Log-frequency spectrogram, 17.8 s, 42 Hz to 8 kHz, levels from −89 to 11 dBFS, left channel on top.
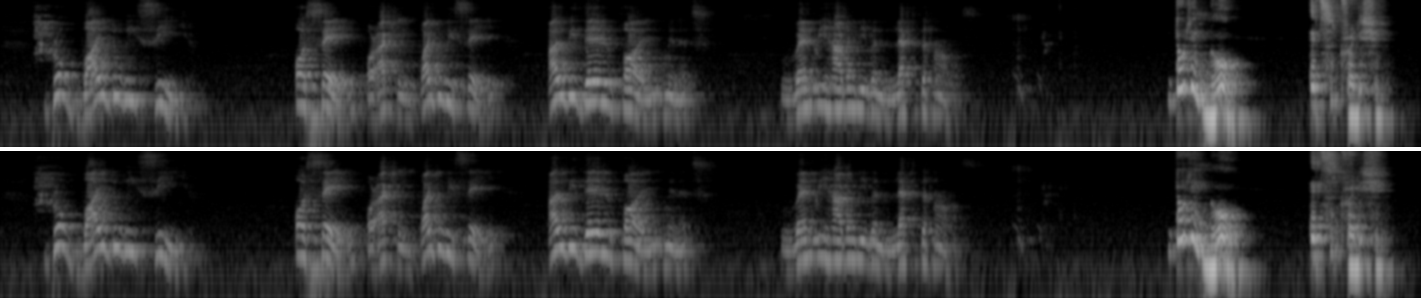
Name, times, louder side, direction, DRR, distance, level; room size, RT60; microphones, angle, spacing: voice 1, 0.6-2.5 3.7-6.3 6.9-8.8 9.8-12.2 12.7-12.8, left 1 dB, 20° left, 2.4 m, -41 dB
voice 2, 14.6-15.5 16.4-17.3, left 1 dB, 70° left, 4.7 m, -30 dB
24.5 x 13.5 x 4.4 m
head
